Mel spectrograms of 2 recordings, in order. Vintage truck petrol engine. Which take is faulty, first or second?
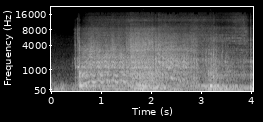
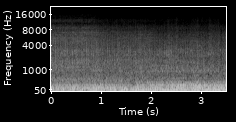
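first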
